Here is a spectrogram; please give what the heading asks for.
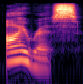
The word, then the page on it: iris: ái ə ris; アイリス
